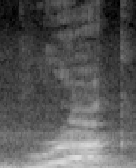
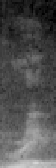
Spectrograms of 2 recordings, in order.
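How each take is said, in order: First: The vowel is short, as in 'breck'. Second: The vowel is long, as in 'brake'. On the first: The speaker calls it right. "that is brack" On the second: The speaker calls it wrong. "this is not break"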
